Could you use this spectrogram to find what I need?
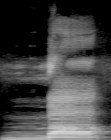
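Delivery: "Ma" with a long, loud A; drawn-out A sound. Shown as a demonstration. Teacher shows pupils the mouth shape, holding "Ma". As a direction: stretch the A of "Ma" on one note. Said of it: "vous pouvez regarder, hein, ma bouche".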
